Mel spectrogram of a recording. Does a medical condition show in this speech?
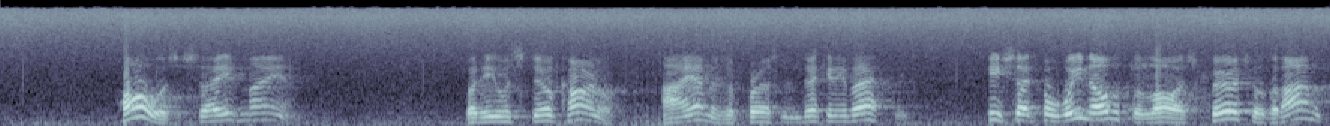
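No.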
